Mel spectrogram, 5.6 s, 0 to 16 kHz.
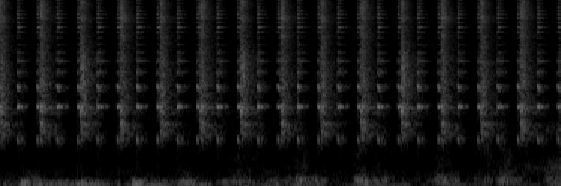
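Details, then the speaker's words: EZ EFI 2.0 bench test, engine not turning: simulated 50 rpm, sharp evenly spaced clicks with no misses; injectors firing in the correct sequence 3-4-1-2. "Et on entend tous les injecteurs qui se déclenchent les uns après les autres."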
